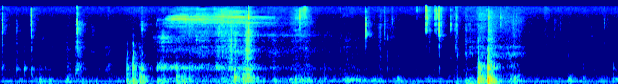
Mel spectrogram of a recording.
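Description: Small plastic clicks and rustling from the mechanical speedometer's odometer mechanism being handled and refitted by hand, with one louder sharp click near the end as a part is pressed into place.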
